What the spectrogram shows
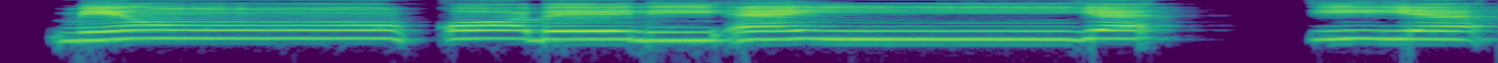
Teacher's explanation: من قبلی جو اخفاء ہو رہا نا وہ ہیوی اخفاء ہوا، کیونکہ جو قاف ہے وہ ہیوی لیٹر ہے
